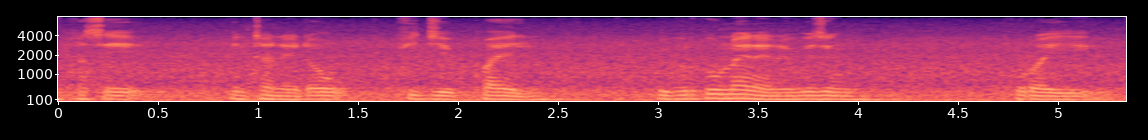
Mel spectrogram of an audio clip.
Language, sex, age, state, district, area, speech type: Bodo, male, 18-30, Assam, Kokrajhar, rural, spontaneous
